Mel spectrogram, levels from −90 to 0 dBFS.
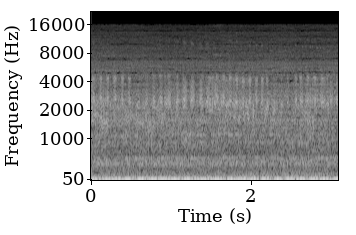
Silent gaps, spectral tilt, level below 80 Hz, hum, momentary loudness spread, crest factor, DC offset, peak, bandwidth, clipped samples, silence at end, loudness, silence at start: none; -3.5 dB/octave; -24 dBFS; none; 2 LU; 12 dB; under 0.1%; -10 dBFS; 15.5 kHz; under 0.1%; 0 s; -23 LUFS; 0 s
